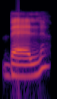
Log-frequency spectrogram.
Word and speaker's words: bel: The word beau creates a pronunciation problem. If he's a very handsome actor, c'est un beau acteur. Doesn't work. Beau acteur won't work. Can you think of how they're going to make this spelled so that it looks masculine but has a feminine sound? If you guessed belle, but without the extra LE, you're right. C'est un bel acteur.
